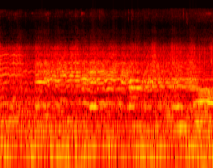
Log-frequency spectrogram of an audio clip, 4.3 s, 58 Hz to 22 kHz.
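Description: An Edison Gem wax cylinder phonograph playing a wax cylinder recording about 124 years old through its acoustic horn. The music has a wavering melody and sounds thin, with almost no high treble.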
